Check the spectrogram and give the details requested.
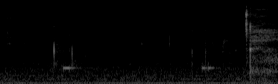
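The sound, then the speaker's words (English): Telephone dialing tones as a call comes in live to the Sister Speak Show: a couple of short, steady electronic beeps spaced apart over a faint hiss, followed by a sudden louder burst of crackly static as the call line connects. “calling in live to the platform on the Sister Speak Show.”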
